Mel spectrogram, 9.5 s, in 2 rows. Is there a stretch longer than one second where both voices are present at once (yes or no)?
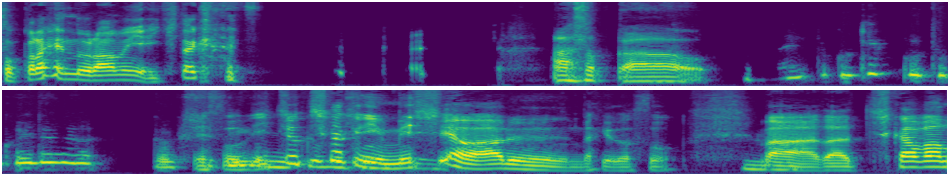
yes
